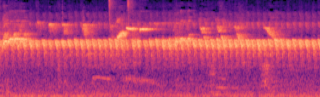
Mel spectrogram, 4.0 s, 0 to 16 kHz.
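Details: Canary in a garden, September 2020, delivering a steady pulsing, rolling trill, with fainter higher chirps from other birds over it.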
